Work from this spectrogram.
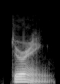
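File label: "during", American English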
